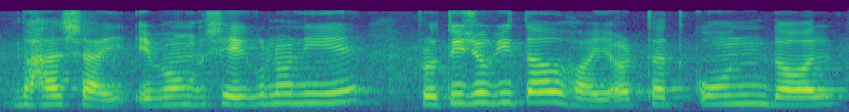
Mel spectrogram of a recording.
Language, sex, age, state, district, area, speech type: Bengali, female, 30-45, West Bengal, Purulia, urban, spontaneous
